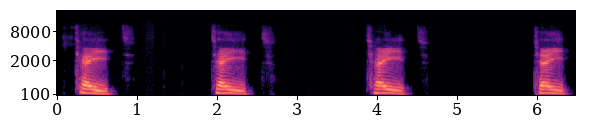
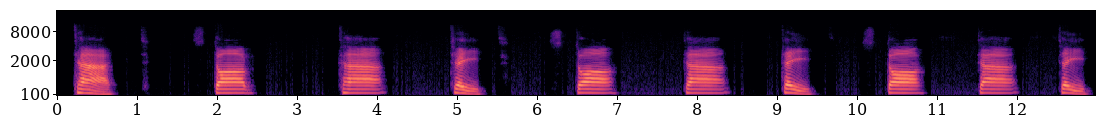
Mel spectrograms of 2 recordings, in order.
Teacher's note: this word at finished with consonant, and the next word starts with vowel. So we say them together.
